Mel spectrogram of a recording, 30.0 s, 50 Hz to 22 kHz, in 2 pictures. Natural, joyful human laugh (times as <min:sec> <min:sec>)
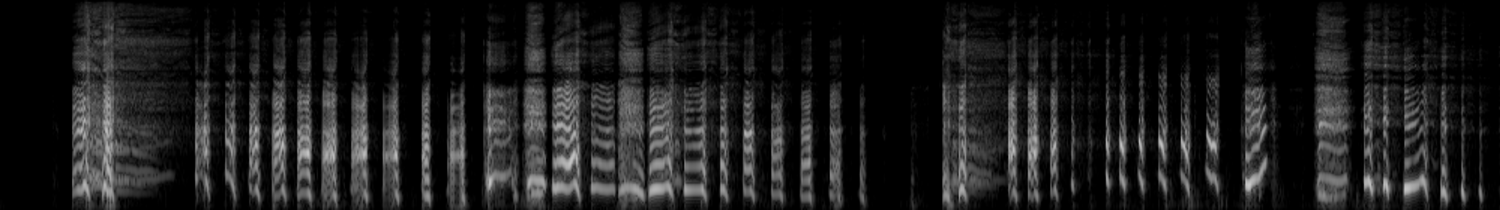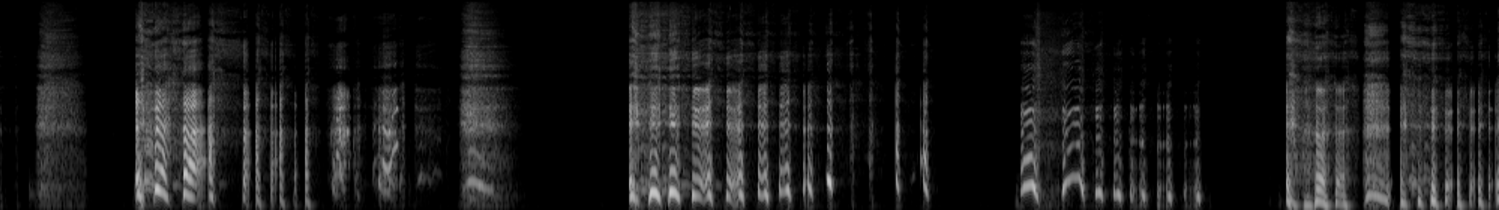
0:00.8 0:08.7, 0:09.4 0:14.9, 0:16.4 0:19.9, 0:21.3 0:24.4, 0:25.2 0:27.1, 0:27.9 0:29.9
